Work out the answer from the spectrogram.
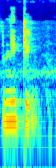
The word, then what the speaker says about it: knitting: Next is निटिंग, KNITTING, लेकिन के silent है, निटिंग प्रोनाउंस करना है।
